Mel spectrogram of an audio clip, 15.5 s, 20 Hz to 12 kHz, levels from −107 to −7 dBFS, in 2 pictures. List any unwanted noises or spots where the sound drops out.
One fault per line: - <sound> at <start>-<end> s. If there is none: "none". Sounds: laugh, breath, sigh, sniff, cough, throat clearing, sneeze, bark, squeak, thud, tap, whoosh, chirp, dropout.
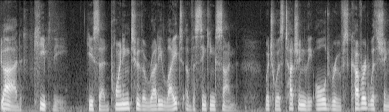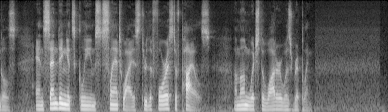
none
